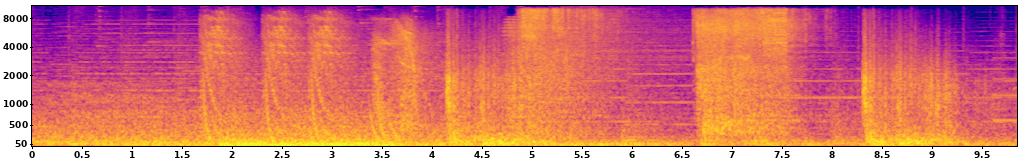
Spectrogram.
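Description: A starship in a space battle takes a direct hit in a series of loud, heavy booming explosions with crashing, rumbling impacts, some short and some sustained, one after another.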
